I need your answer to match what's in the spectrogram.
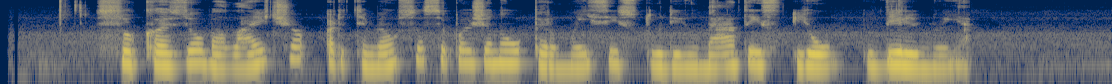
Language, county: Lithuanian, Panevėžys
